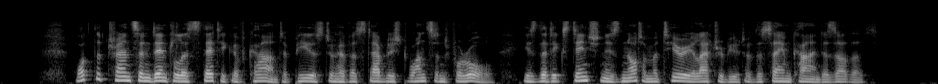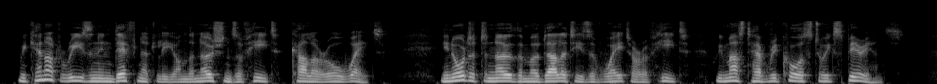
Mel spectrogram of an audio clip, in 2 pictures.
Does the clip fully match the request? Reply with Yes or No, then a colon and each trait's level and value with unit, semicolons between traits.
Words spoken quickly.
No: average, 180 wpm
